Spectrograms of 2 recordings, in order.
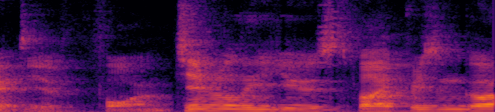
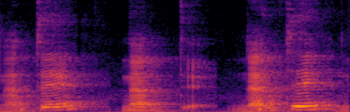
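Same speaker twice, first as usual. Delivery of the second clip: last nante jumps high and loud; rising repeated nante; 6 semitones higher, 4 dB louder, much slower than usual. Shown as a demonstration. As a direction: repeat it, climbing up at the end. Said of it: "Instead of".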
